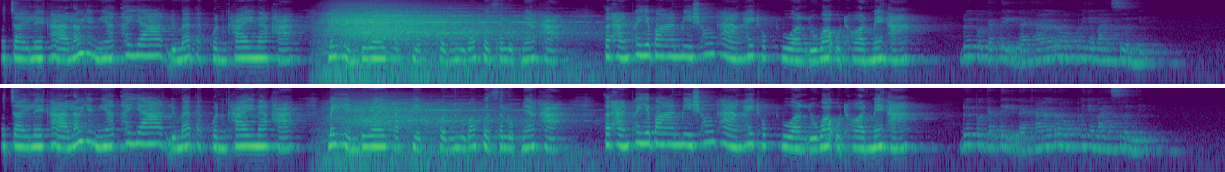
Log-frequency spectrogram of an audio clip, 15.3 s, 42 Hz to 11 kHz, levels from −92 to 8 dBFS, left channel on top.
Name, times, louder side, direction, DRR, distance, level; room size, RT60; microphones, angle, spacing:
voice 1, 0.0-11.4, right 1 dB, 10° right, 12 dB, 0.4 m, -31 dB
sound 1, 3.9-7.9, left 9 dB, 50° left, 0.4 m, -34 dB
voice 2, 12.0-14.3, right 1 dB, 60° right, -4 dB, 3.8 m, -42 dB
10.5 x 7.3 x 7.4 m, 1.1 s
head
